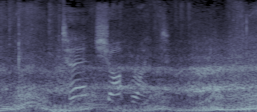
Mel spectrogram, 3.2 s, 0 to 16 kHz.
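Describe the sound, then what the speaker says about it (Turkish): A car skids with squealing tires in the racing game Forza Horizon 4 during a battle royale mode, with wavering tire whines and engine noise under someone talking excitedly. "Şu arabanın bir kaymasına bak ya. Ne biçim kayıyor."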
